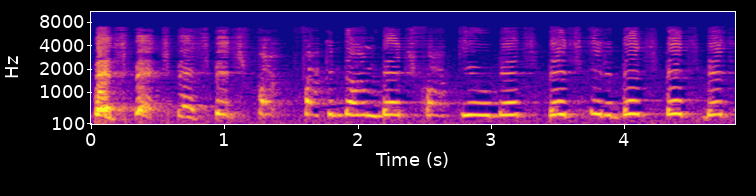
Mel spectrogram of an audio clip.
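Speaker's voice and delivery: high, rapid-fire cursing tirade; furious ranting. Retold or imitated. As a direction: spit the curses out high and nonstop. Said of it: "he's just bitching her to death".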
